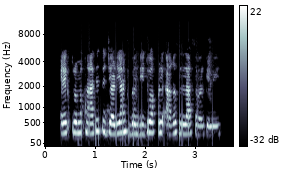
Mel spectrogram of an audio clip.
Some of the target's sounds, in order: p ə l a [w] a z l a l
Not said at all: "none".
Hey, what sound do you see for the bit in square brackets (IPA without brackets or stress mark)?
ɣ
